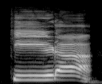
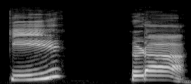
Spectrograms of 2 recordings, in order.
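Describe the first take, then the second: First: कीड़ा joined up, both vowels held; blended whole word. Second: कीड़ा split as की, long pause, ड़ा; syllable by syllable. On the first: Teacher shows learners the result, कीड़ा blended into one word. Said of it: "तो मिलके बन जाएगा". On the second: Teacher shows direct matra reading, कीड़ा broken into held syllables. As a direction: sound out कीड़ा in two drawn-out pieces. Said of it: "direct मात्रा का उच्चारण करके पढ़ेंगे". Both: Shown as a demonstration.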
